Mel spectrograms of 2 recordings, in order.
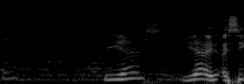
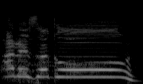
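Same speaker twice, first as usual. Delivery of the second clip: excited Bajan commentator shouting, much higher; Bajan accent; 9 semitones higher than usual. Pretend. Commentator calling the winning header in a Bajan accent. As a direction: bellow the goal call in a thick Bajan accent. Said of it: "In my best Bajan dialect".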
